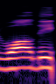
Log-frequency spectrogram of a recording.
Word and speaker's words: Waldy: And today I have my friend Waldy here. Wald is how you say your last name, right? That's correct. Waldo with a Y.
